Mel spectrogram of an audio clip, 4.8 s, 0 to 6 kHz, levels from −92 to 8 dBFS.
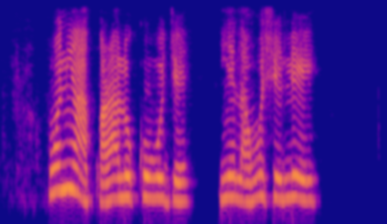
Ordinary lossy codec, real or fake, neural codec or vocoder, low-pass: AAC, 48 kbps; fake; vocoder, 44.1 kHz, 128 mel bands every 512 samples, BigVGAN v2; 5.4 kHz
